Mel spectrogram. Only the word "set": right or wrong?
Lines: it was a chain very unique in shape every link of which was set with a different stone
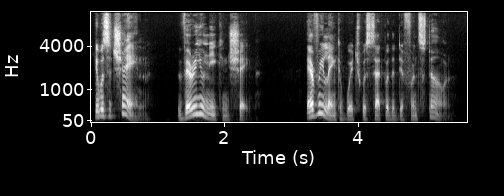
right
